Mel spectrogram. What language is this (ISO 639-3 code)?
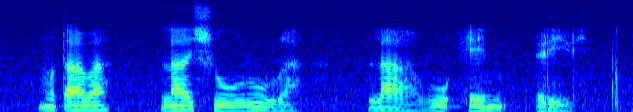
ven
